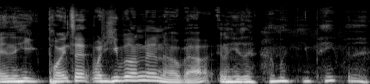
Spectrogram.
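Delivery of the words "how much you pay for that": soft, quietly spoken speech with a deaf sound. Retelling a deaf man pointing and asking again: imitating a deaf man's speech. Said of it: "I did a really good impression both times there".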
